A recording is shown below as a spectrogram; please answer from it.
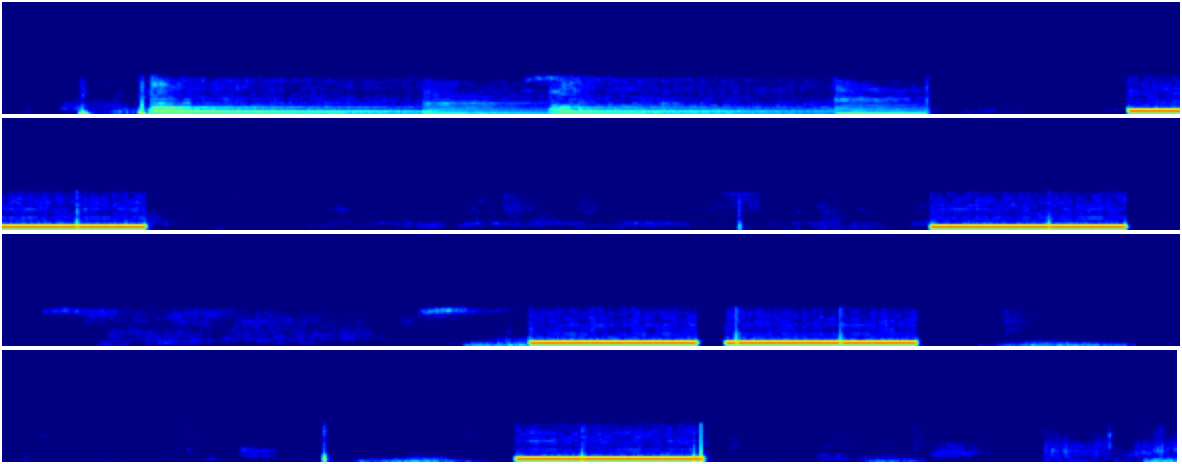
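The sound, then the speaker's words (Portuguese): A telephone rings while a call is being transferred, giving five long, even tones with silent gaps and two tones back to back. A short run of stepped electronic tones comes before them, and a voice speaks faintly. “É o momento que eu vou encaminhar a sua ligação, tá bom?”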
